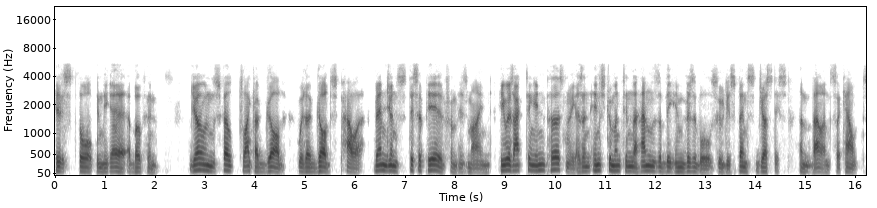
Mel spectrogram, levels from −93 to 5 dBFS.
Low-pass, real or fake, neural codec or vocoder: 5.4 kHz; fake; codec, 16 kHz, 2 kbps, FreqCodec, larger model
